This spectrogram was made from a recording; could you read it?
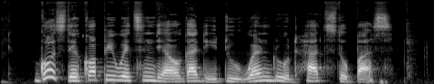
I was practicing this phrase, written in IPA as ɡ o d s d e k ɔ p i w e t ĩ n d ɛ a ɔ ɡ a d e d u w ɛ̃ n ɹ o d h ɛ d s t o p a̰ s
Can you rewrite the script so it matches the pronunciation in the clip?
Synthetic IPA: ɡ o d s d e k ɔ p i w e t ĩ n d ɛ a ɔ ɡ a d e d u w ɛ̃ n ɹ o d h a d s t o p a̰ s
